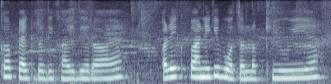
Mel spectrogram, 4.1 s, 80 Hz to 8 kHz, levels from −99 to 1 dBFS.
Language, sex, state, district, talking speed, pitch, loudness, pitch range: Hindi, female, Uttar Pradesh, Saharanpur, 190 wpm, 230 Hz, -15 LUFS, 220-260 Hz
